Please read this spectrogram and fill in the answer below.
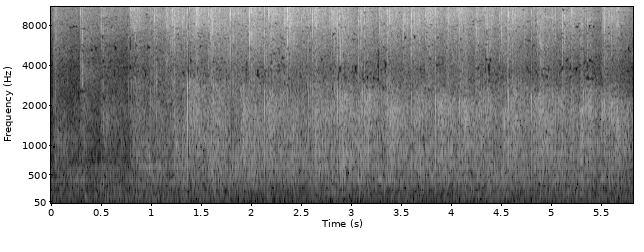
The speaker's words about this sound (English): And so we applaud you.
